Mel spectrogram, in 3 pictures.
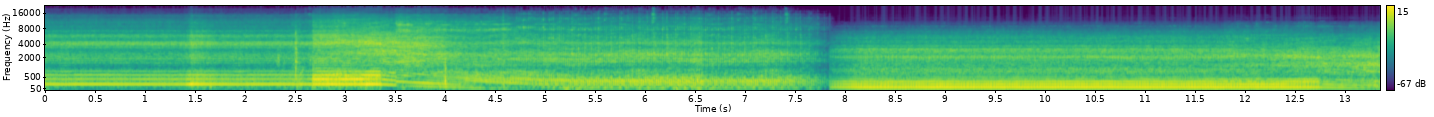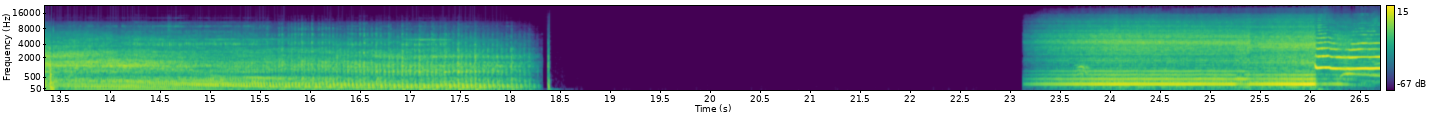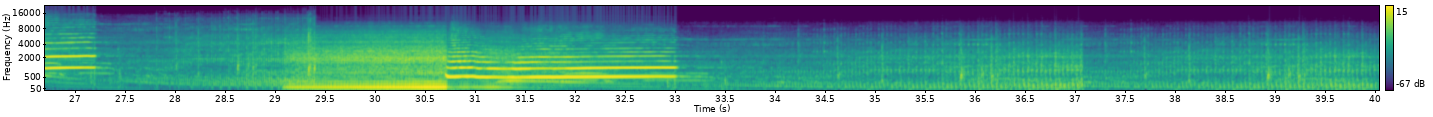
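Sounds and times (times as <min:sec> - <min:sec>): chainsaw revving and idling: 0:00.0 - 0:18.3, 0:23.2 - 0:31.2.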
